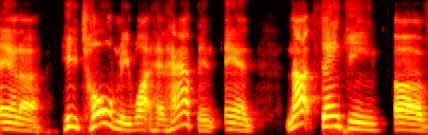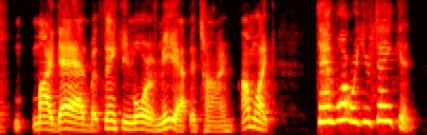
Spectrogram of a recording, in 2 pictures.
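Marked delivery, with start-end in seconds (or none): 9.3-10.4 very high-pitched yelling. Retelling confronting his dad in a store: retelling own past yelling. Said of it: "I'm sitting there yelling at my dad".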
